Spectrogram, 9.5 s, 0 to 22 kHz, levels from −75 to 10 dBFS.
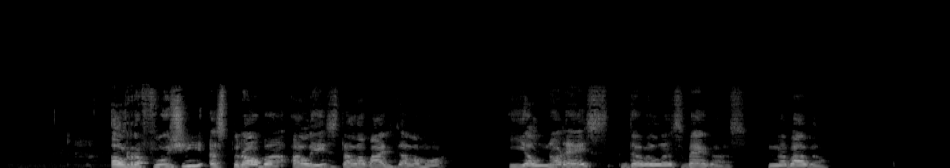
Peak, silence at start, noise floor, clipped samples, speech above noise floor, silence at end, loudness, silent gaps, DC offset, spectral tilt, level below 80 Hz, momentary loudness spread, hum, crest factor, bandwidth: -12 dBFS; 1.1 s; -87 dBFS; under 0.1%; 59 dB; 1.25 s; -28 LUFS; none; under 0.1%; -3 dB/octave; -86 dBFS; 14 LU; none; 18 dB; 11.5 kHz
